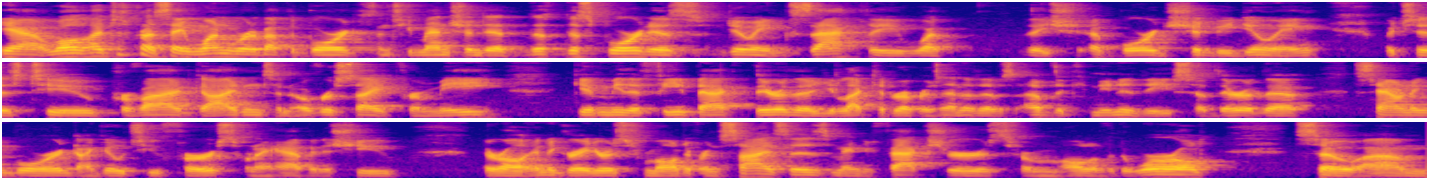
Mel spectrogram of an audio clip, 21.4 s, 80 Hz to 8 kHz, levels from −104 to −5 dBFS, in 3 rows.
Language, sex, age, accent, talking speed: English, male, 30-49, American, 215 wpm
